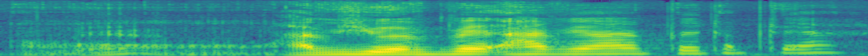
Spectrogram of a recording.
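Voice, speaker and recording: A man's voice: a little high, a little hiss or hum. A man hosting a podcast in casual chat, joking around and laughing easily. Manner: animated, joking and quick to laugh.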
